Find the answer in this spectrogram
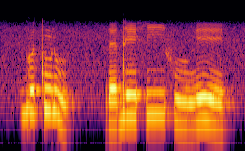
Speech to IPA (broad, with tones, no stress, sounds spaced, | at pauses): ɡ ʊ˦ t ũ˦ ɾ u˨ | ɾ ɛ˨˦ d eː˦ h iː˦ f uː˨ ŋ eː˦˨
